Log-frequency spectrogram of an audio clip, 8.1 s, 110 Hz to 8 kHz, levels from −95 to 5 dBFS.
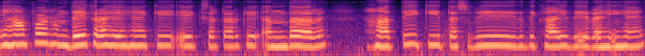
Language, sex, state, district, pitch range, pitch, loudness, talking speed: Hindi, female, Uttar Pradesh, Varanasi, 245-265 Hz, 250 Hz, -17 LUFS, 135 wpm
